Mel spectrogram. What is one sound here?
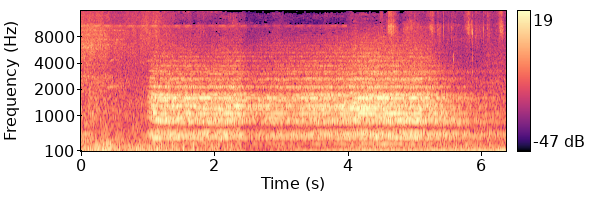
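A train horn blows a long, steady chord in the distance.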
